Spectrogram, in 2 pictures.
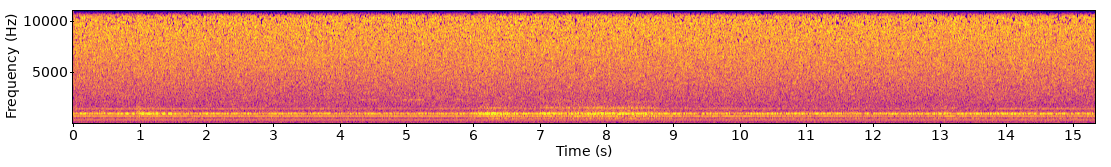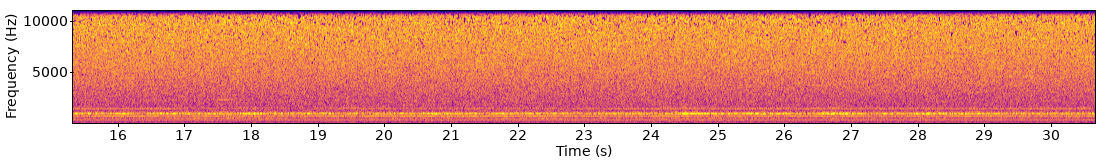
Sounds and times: construction noise 4.6 - 11.2

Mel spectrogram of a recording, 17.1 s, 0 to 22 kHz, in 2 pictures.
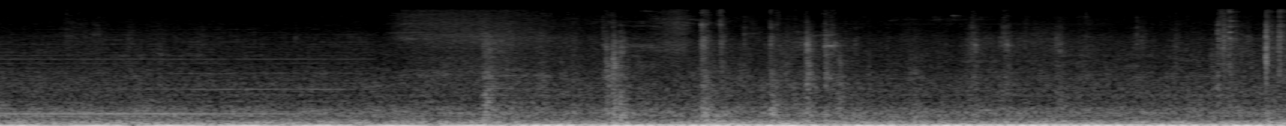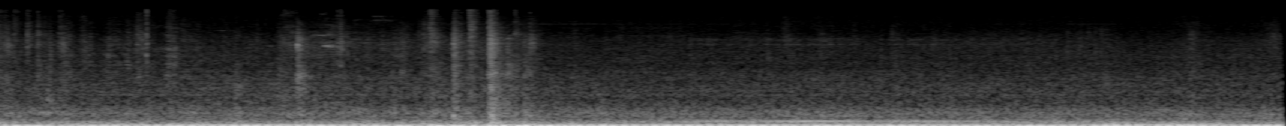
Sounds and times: streetcar ride 0.0 - 17.1

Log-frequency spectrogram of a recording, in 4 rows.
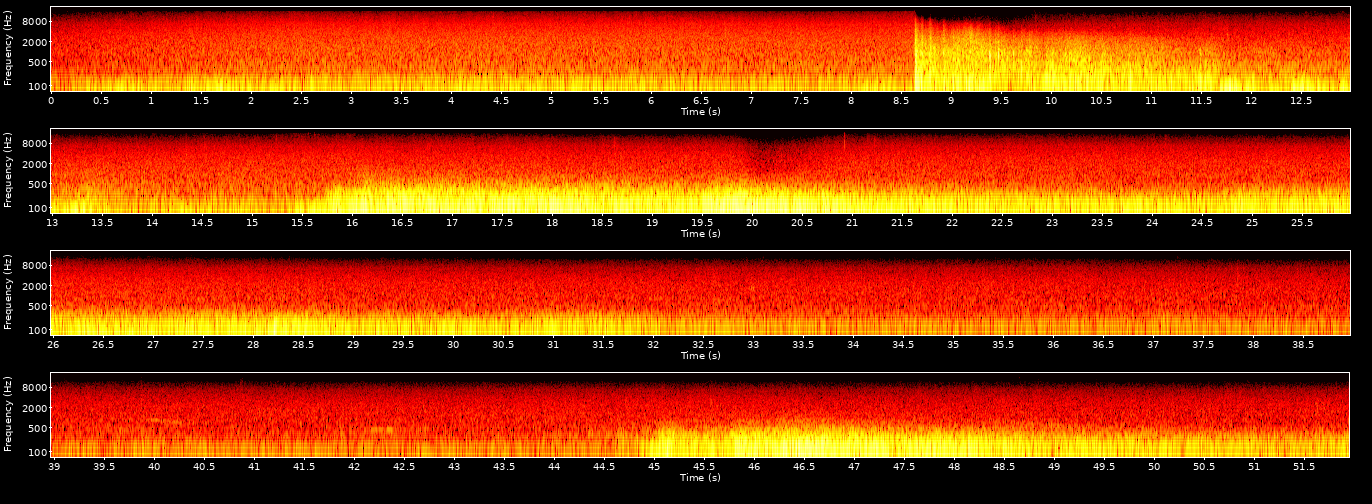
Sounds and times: rain 0.0 - 51.9
thunder 8.6 - 13.8
thunder 15.6 - 22.8
thunder 44.8 - 51.1

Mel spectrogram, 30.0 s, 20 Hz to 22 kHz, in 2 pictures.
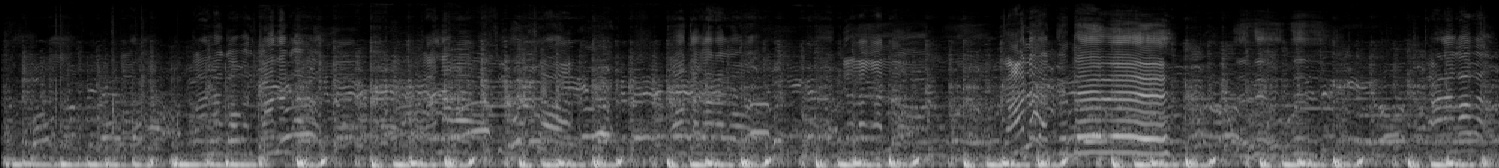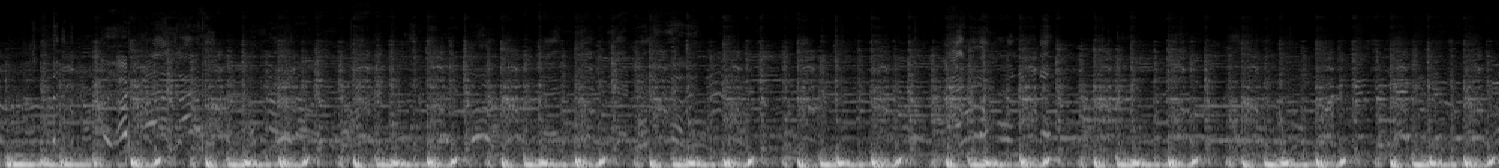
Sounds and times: sing a song 0.0 - 29.9

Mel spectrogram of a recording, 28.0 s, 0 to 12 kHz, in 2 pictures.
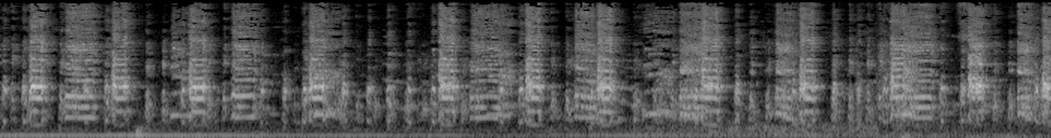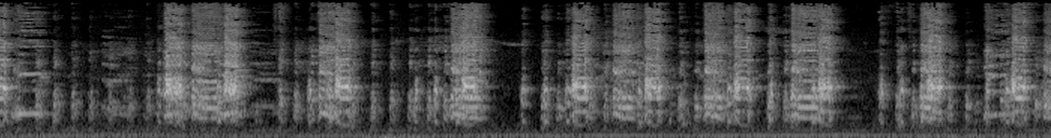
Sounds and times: chicken fly 0.0 - 14.8
chickens sing together 0.0 - 28.0

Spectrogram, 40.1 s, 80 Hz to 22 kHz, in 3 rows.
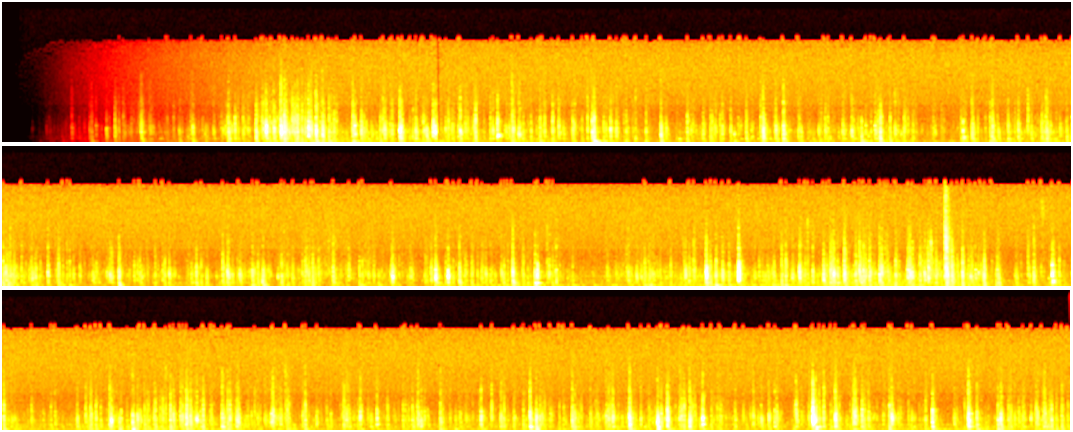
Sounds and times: RAIN ON SKYLIGHT OR WINDOW 0.5 - 40.0

